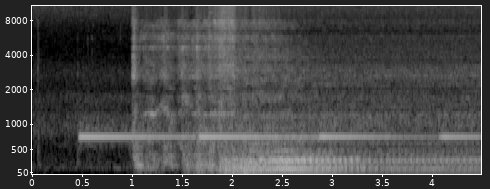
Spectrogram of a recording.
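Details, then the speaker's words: 2010 Chevy Silverado with P2135 and reduced engine power, after throttle body cleaning, TPS replacement and key-cycle relearn: starts and holds a fast, steady hum with a thin whistle instead of settling; high idle persists, cause unknown. "Oh, it's still doing this high RPM thing."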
